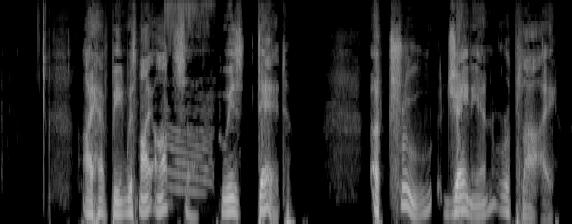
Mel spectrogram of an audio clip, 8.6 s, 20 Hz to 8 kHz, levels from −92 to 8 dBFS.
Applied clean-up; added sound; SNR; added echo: classical method spectral subtraction.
